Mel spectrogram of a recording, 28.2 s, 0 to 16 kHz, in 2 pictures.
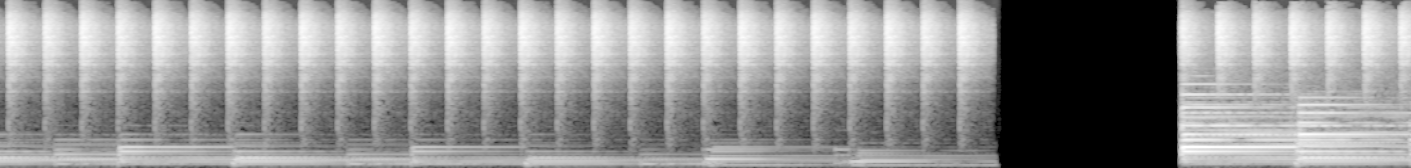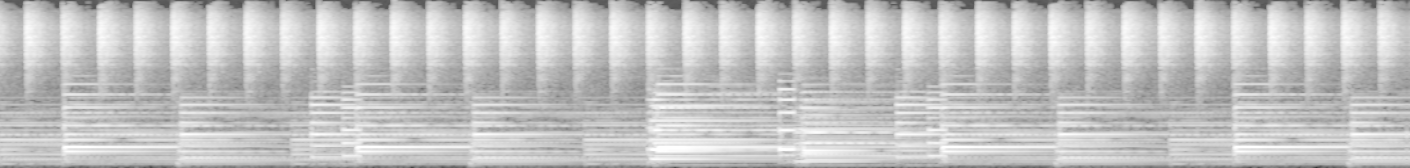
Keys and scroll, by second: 10.1 ctrl+g.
